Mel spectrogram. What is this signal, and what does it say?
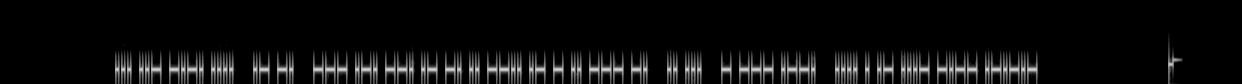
Morse code, heard as a keyed tone, about 40 wpm, 700 Hz. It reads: SUCH AN ORGANIZATION IS TOP HEAVY.
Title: Sentences from Top 1100 Words 40wpm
